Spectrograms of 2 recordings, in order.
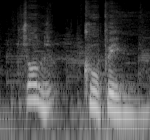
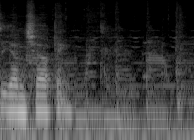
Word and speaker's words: Jönköping: And sorry about my Swedish pronunciations, but I'm not going to say Jönköping or something like that. It's Jönköping and Malmö.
